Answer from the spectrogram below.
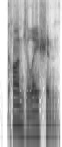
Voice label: "congelation", American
